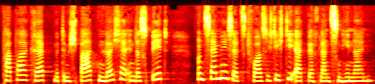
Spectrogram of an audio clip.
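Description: A woman narrating a children's storybook in clear, even storytelling. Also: mid-range voice, normal speed.

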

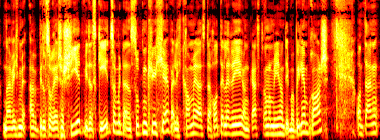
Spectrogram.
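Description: A man's voice: fairly high pitch, quick pace. A man preaching through a personal story, talking to the listener directly and repeating himself for emphasis. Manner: animated, repetitive, addresses the listener directly. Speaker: lay preacher. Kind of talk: storytelling sermon.

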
